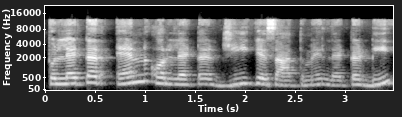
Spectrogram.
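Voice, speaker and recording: Slow, deliberate woman phonics teacher. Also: on the high side. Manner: mixes Hindi and English, repeats and checks understanding; says example words slowly and deliberately. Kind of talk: classroom-style lecture.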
